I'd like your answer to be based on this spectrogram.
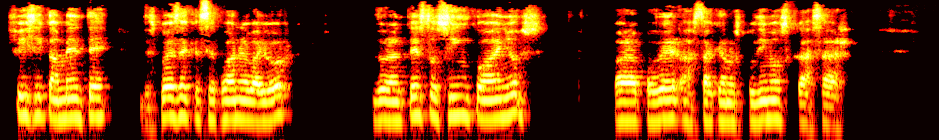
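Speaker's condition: Parkinson's disease; onset 12 to almost 13 years ago, age 93, dopamine pills, affects smell, taste, balance, body rigidity

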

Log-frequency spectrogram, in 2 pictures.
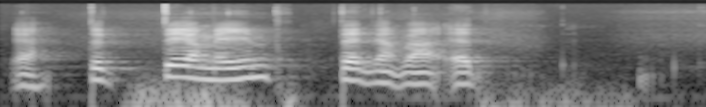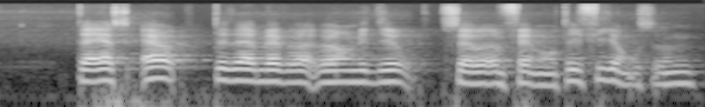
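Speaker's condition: Muscular dystrophy (muskelsvind); hereditary, recessive, both parents carry gene fault, has helper, does not eat neatly

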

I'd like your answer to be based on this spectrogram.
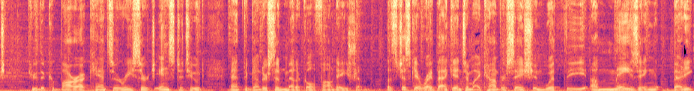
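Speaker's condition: No condition

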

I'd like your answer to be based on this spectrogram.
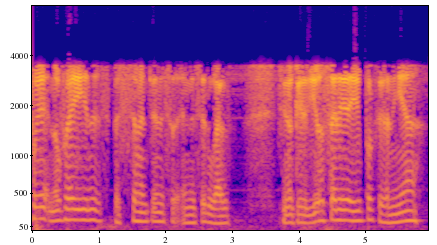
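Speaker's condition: Parkinson's disease; Parkinson's disease present on return to Bogota, tremor, stooped posture at times, weakness; voice trembles at times, neurologist-prescribed walking, running and tennis; voice sometimes trembles, sometimes intelligible, sometimes not understood at all

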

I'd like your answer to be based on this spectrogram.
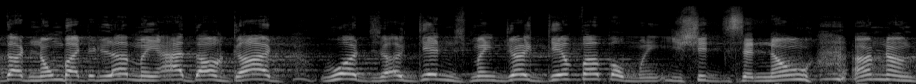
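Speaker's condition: Cerebral palsy, severe; speech impediment, talks funny, distinctive rhythm of delivery, understandable once listener adjusts

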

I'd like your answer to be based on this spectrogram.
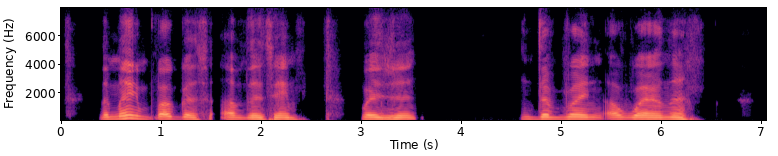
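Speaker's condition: ALS; frequent throat clearing

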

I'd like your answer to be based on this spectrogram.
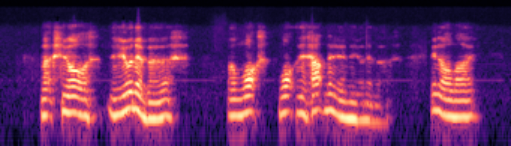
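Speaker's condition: Parkinson's; citing Parkinson's

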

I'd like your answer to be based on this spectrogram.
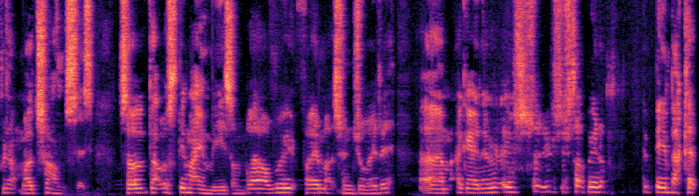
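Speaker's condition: Cerebral palsy, profound hearing loss; born three months premature, boccia class BC5 formerly BC2; speaks clearly and well, no longer signs, most BSL forgotten; speaks clearly despite deafness, BSL first language, primary school speech and language therapy

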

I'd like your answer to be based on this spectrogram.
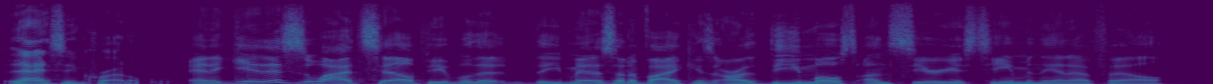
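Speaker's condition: No condition

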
